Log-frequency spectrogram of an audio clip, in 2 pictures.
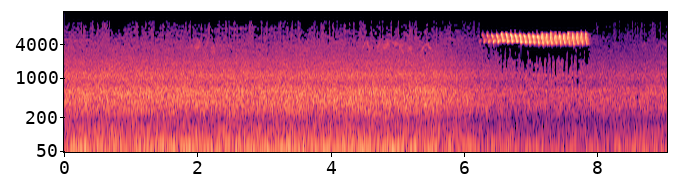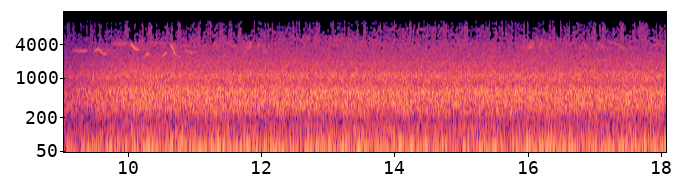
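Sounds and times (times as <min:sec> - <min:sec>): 
steady rushing background: 0:00.0 - 0:18.0
orange-crowned warbler song trill: 0:06.2 - 0:07.9
faint thin notes from other birds: 0:06.3 - 0:07.9.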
